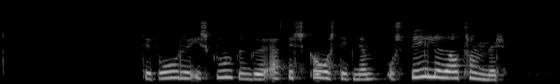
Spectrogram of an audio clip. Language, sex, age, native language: Icelandic, female, 11, Icelandic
